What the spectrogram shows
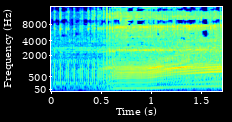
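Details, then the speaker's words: Stihl FS 94R two-stroke trimmer, cold first thing in the morning after a tune-up, during carburetor adjustment: buzz climbs smoothly to a steady high rev with no stumble or bog; owner reports it normally bogs by midday and sometimes shuts off. "so i don't know guys it's kind of hard to tell just because it's not blocking down right now at the moment it's first thing in the morning just started it up um and i really thought it was going to be bogging down"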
